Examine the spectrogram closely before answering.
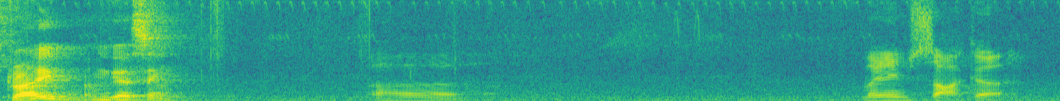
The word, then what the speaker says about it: Sokka: My name's Sokka. Rhymes with What?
